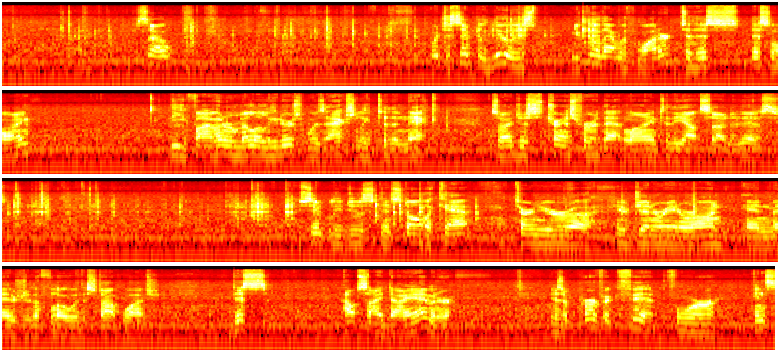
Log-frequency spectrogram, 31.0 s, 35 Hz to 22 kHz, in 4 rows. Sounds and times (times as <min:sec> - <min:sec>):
Speech: 0:01.4 - 0:01.8, 0:04.3 - 0:08.1, 0:09.3 - 0:15.6, 0:18.5 - 0:24.9, 0:25.6 - 0:26.0, 0:26.7 - 0:27.8, 0:28.8 - 0:31.0.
